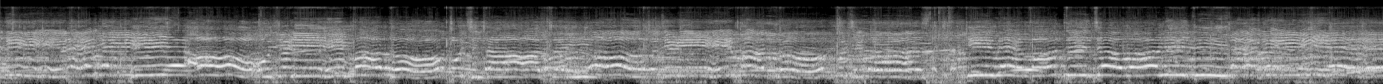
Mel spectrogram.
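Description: A woman's voice chanting a mourning lament in long, wavering sung phrases, the melodic recitation of a majlis zakirah.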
